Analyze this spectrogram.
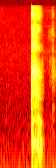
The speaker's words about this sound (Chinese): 苏哲咳嗽一声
